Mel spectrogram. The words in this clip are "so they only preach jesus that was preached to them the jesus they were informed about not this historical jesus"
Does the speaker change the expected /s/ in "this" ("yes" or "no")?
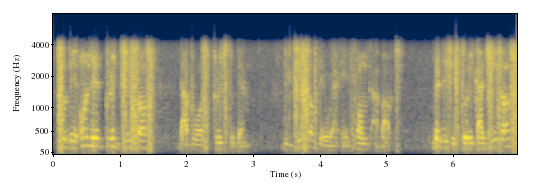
yes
